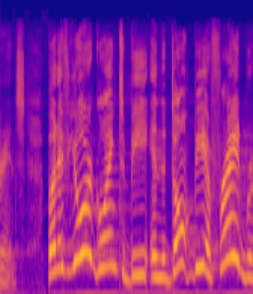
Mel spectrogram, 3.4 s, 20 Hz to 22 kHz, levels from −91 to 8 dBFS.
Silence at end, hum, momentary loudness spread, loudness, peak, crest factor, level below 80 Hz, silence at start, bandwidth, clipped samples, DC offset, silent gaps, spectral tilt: 0 s; none; 10 LU; -15 LUFS; 0 dBFS; 16 dB; -60 dBFS; 0 s; 16 kHz; under 0.1%; 0.8%; none; -1.5 dB/octave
